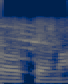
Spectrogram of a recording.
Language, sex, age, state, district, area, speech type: Tamil, male, 18-30, Tamil Nadu, Dharmapuri, rural, conversation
